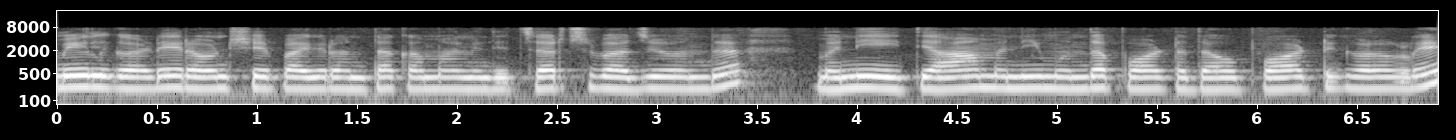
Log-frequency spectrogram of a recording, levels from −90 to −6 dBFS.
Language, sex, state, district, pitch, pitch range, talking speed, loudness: Kannada, female, Karnataka, Dharwad, 210 Hz, 205-215 Hz, 175 wpm, -13 LUFS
